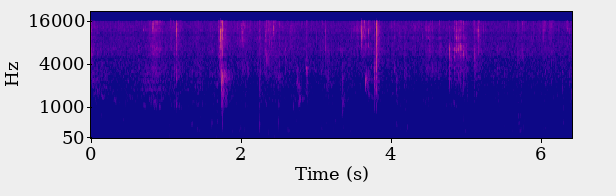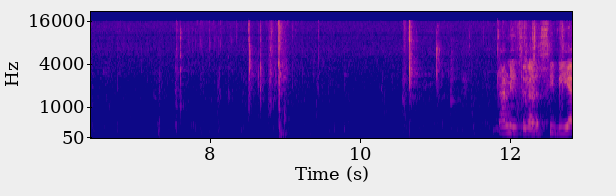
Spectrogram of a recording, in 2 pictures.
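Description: A woman chews and smacks on fried chicken close to a microphone.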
